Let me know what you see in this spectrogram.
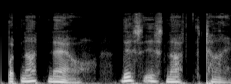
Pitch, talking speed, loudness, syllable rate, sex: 120 Hz, 210 wpm, -17 LUFS, 4.2 syllables/s, male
